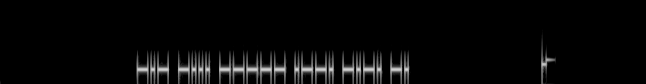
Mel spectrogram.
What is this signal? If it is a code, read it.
Morse code, heard as a keyed tone, about 34 wpm, 700 Hz. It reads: KB0PCN
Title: USA Call Signs Repeated 2x 35wpm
